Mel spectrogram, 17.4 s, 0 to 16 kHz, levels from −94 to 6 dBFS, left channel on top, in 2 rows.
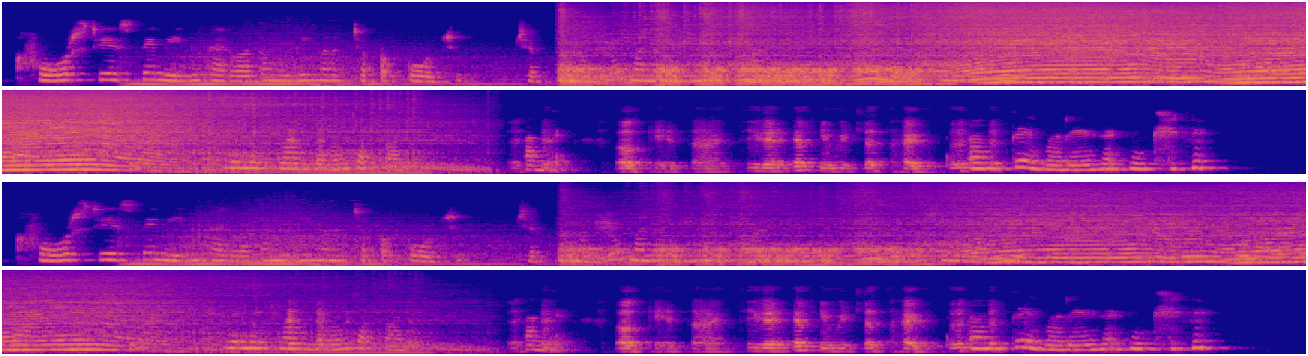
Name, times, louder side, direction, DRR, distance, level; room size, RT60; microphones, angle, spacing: voice 1, 0.1-2.9 3.4-5.3 5.9-7.3 7.6-9.6 10.2-11.5 12.2-12.3 15.1-16.8, left 1 dB, 45° left, 6 dB, 0.6 m, -33 dB
sound 1, 0.8-4.5, equal, 60° right, 0.9 m, -42 dB
Engine / Sawing, 3.7-12.0, left 7 dB, 80° left, 0.3 m, -28 dB
voice 2, 8.2-8.7 10.6-10.7 12.1-12.4 12.8-15.1, right 1 dB, 20° right, -1 dB, 0.9 m, -36 dB
4.0 x 2.0 x 3.3 m, 0.28 s
head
